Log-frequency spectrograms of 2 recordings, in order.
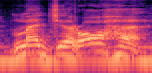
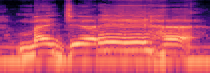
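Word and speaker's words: مجريها: ke dalam huruf e jadi bacanya bukan majroha tapi majreha ya majeure majreha roknya berubah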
